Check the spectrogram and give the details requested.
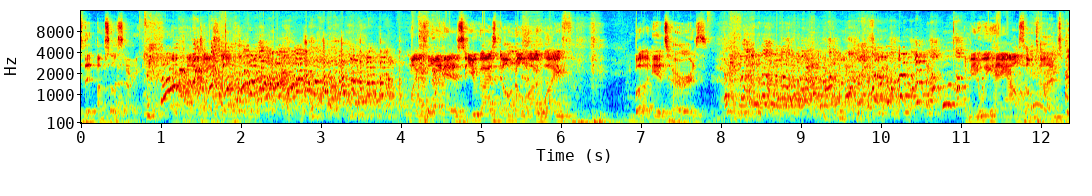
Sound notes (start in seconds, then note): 0.7 audience laughs; 7.8 audience laughs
